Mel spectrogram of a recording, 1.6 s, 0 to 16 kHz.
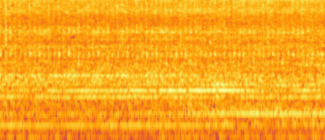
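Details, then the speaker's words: Acura/Honda engine idling, showing a check charging system warning; a steady high-pitched whine from the alternator holds constant pitch over idle, with charging at 13.6 V and a battery about 6 months old; failing alternator suspected. "And that noise is coming from the alternator. The best thing you can do is take the belt off, start the engine, and make sure that it's not the engine."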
